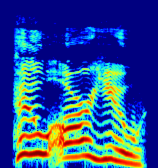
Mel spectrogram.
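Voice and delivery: high, loud frightened scream. A narrator's reading. Natalia screaming at the stranger on the line, loud and high. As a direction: shout it down the phone in terror. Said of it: "I scream".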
